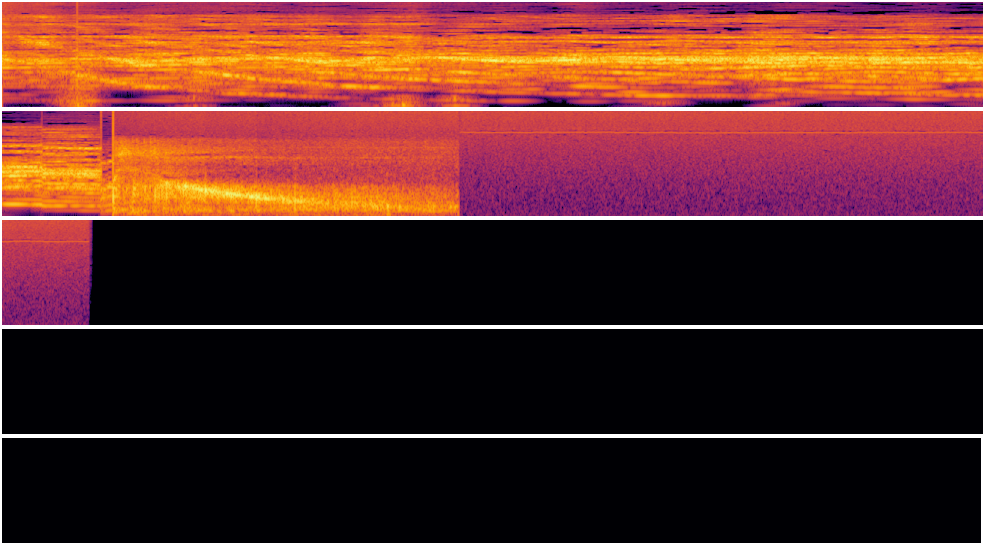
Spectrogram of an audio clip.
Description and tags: plane crashing
sound of a nail going down a guitar string
effects, funny, games, sfx, sound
